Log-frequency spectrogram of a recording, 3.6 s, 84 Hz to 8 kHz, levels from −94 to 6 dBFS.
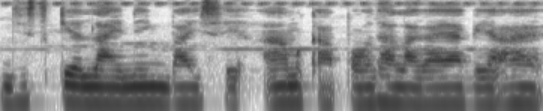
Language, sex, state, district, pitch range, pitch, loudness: Hindi, male, Jharkhand, Palamu, 115-120 Hz, 115 Hz, -19 LUFS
